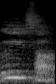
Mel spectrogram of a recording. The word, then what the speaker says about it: 의사: 이제 의사, 저희, 희망의 예의를 그 다음에 친구의 이런 거에 따라서 우리는 이제 발음들을 정확하게 나눠줄 수 있습니다. 맞죠? 이 의사 갈 때 의는 뭘로만 발음해? 의로만 발음합니다.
